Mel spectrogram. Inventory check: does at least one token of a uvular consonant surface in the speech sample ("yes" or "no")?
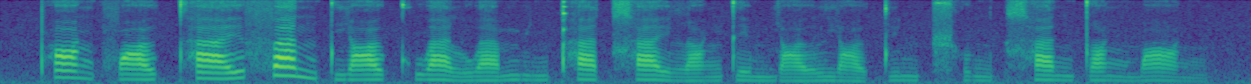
no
